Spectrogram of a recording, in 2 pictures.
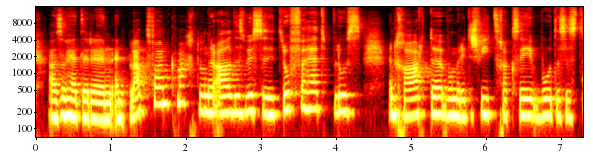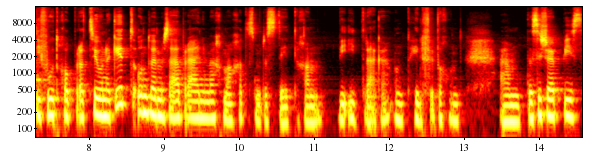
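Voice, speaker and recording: In a very clean recording with a silent background, a woman speaks in a normal speaking voice at a fairly low pitch, with lively intonation and a moderate pace. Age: 40s. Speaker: co-founder of a community funding project. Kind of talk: interview. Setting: in the organisation's office in Zurich.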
